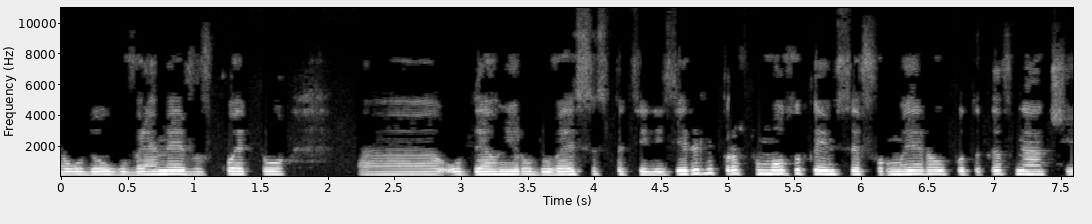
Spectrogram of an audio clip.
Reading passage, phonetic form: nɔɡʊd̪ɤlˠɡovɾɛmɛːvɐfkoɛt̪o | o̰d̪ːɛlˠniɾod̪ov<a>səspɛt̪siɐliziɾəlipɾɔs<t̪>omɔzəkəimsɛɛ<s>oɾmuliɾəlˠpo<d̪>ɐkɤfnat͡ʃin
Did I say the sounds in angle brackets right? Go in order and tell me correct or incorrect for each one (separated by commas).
incorrect, correct, incorrect, incorrect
